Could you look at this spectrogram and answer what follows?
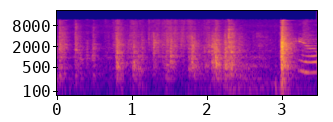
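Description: A spatula scrapes creamed butter and sugar cake batter from the sides of a mixing bowl in a series of soft, close scraping strokes, with one sharper knock near the end followed by a brief voice.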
